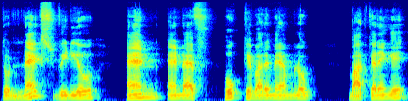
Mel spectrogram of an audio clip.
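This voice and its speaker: A man's voice: mid-range voice, slow pace. A man teaching a shorthand lesson, patiently repeating words and checking in with his students as he writes. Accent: Indian. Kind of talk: explaining a lesson while writing.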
